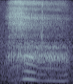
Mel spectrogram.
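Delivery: soft, breathy sigh; weary sigh. Acted. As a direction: let out one long, tired exhale. Acting out Wraith's sigh.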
